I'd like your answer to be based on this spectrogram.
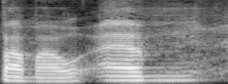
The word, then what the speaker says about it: bumhole: No, yeah, it's pronounced bumhole. Just so you know, just FYI, bumhole.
